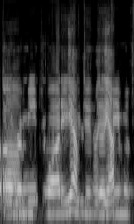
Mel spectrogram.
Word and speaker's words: Djawadi: So they had been with Javadi, I think is how he pronounces his name. Ramin Djawadi, who did the Game of Thrones.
